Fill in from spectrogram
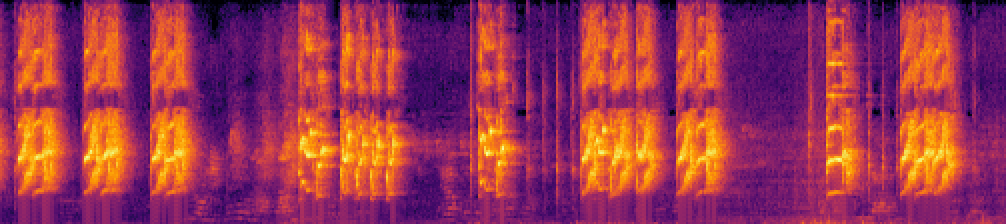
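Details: Lovebird giving short, harsh, high squawking bursts, often in quick pairs or triplets, separated by brief pauses, with faint low rumbling noise near the end.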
